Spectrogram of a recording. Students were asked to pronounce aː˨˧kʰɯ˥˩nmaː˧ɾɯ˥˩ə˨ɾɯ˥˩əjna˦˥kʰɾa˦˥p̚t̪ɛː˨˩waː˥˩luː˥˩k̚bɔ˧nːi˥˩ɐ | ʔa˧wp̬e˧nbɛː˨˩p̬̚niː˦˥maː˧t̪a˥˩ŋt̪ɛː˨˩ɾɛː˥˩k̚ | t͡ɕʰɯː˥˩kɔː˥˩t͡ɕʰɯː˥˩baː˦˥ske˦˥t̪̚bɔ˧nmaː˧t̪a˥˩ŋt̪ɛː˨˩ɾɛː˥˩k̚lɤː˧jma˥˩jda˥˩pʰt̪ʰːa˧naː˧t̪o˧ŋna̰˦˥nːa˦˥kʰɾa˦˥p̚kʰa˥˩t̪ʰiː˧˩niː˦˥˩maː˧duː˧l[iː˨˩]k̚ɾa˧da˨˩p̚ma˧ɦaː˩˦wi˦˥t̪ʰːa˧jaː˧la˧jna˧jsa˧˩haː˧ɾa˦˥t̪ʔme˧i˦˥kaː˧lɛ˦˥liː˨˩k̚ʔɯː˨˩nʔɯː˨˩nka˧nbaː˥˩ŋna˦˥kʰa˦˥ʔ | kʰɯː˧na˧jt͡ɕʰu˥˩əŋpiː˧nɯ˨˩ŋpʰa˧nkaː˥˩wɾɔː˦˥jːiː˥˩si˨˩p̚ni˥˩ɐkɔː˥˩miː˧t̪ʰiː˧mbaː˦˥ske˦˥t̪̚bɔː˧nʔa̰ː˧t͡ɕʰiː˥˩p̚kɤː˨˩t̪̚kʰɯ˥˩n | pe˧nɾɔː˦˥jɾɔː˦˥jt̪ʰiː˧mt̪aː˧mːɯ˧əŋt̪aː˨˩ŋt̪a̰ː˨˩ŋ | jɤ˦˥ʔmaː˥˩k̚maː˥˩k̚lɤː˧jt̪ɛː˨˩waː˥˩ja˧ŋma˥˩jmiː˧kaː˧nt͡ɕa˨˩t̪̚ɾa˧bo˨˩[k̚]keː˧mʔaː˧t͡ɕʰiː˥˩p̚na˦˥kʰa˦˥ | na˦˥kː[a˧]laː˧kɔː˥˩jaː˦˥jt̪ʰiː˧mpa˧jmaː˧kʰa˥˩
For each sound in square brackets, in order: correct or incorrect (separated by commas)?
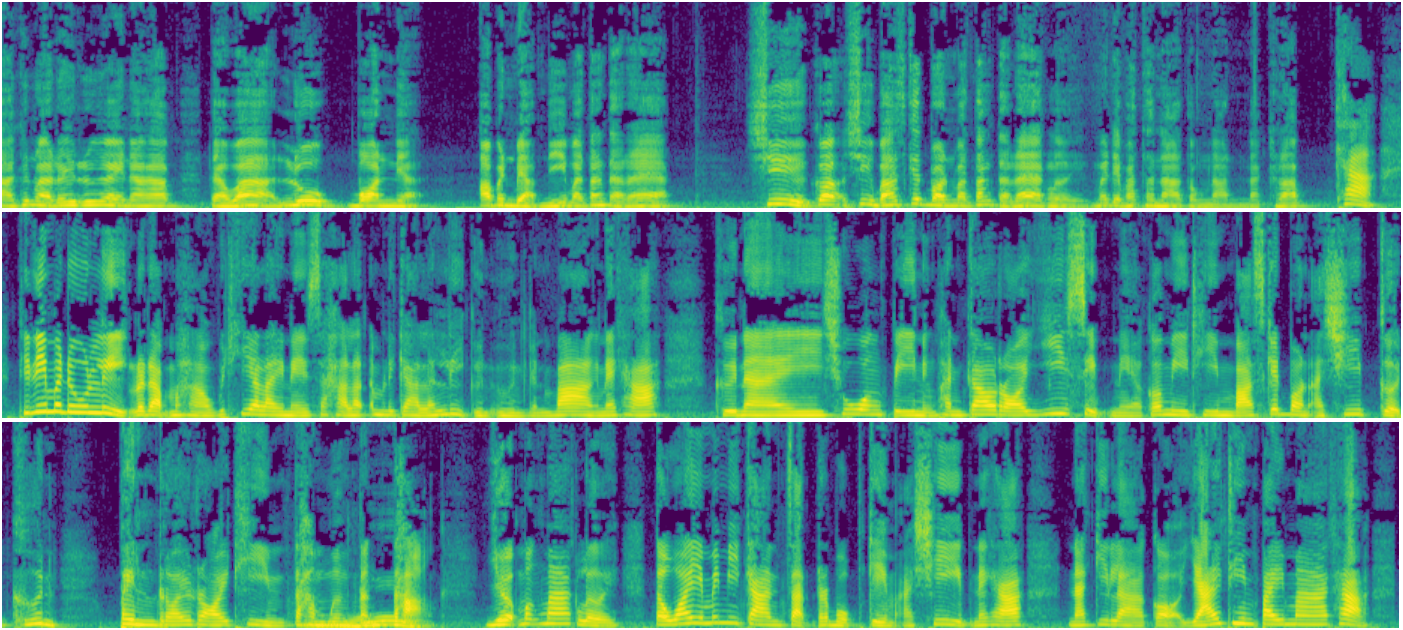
correct, incorrect, incorrect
